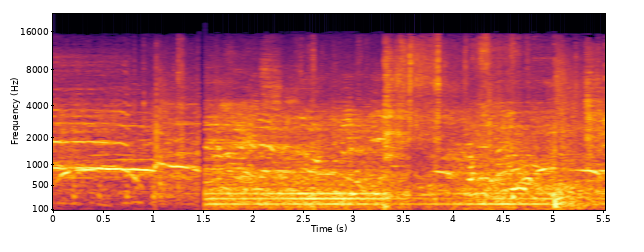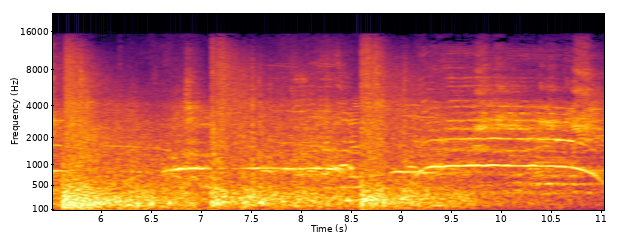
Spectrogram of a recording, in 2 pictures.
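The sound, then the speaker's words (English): Police flashbang grenades going off: a few sharp, booming bangs cut through continuous crowd noise and chatter. “Police are setting off flashbangs.”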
